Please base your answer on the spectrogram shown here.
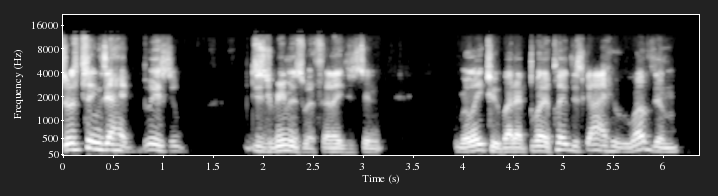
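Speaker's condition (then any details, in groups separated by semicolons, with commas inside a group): Early-onset Parkinson's disease; progressive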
